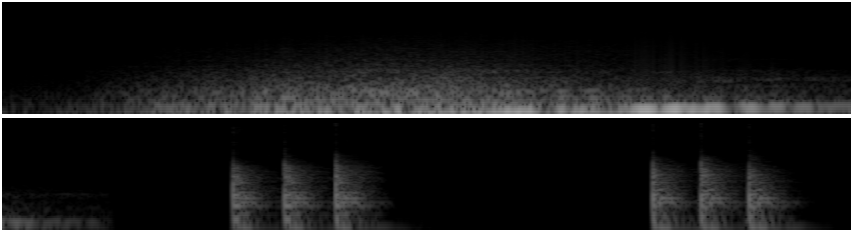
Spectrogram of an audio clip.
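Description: A deep rumbling whoosh swells and fades, then a woman raps two sets of three sharp knocks on a window, separated by a short pause. No one speaks.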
